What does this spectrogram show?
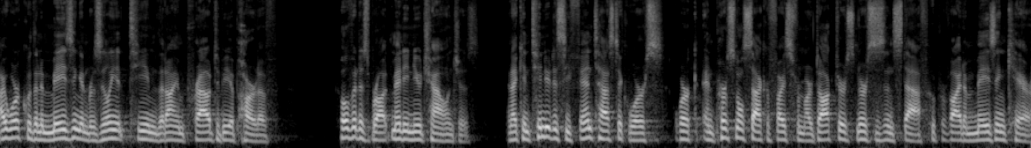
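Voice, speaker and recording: A man speaks at a fairly quick pace in a medium pitch with fairly even intonation, on a very clean recording with a silent background. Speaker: hospital chief of staff, emergency physician. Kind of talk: scripted speech at a virtual gala. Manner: fast.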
